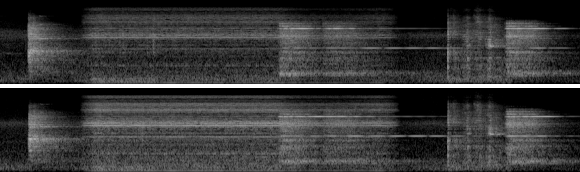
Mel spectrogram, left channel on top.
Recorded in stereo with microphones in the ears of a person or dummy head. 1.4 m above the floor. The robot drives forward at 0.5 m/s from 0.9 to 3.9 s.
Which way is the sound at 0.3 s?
85° left.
